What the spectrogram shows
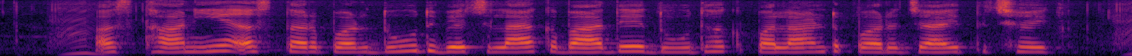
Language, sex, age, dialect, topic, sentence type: Maithili, female, 25-30, Southern/Standard, agriculture, statement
